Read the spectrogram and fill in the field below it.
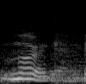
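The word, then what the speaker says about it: Mooragh: We were having a bit of a debate about Murrick, how you actually pronounce with a K, isn't it? Murrick Park. – Murrick.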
